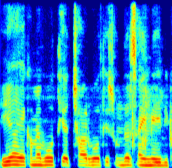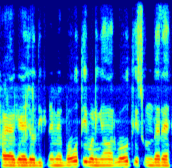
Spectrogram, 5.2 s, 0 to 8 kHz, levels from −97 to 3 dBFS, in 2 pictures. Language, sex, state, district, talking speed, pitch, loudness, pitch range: Hindi, male, Bihar, Jahanabad, 300 wpm, 155 Hz, -15 LUFS, 145-165 Hz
